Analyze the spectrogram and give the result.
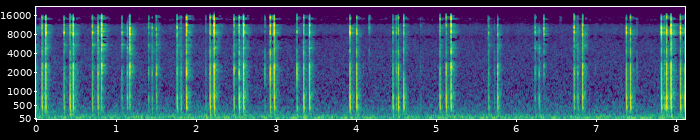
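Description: A clam shell from the beach is tapped and scratched, giving about thirty quick, dry, bright clicks, often in close pairs, with very short ring and a faint scratchy hiss between them. The taps are quiet and evenly spaced across the clip.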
